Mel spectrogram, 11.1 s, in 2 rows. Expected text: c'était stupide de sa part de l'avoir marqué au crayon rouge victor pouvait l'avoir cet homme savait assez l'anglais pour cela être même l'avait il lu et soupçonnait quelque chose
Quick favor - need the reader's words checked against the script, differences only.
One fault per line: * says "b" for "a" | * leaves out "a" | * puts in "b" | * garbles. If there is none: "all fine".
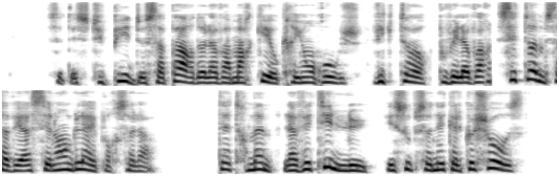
all fine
